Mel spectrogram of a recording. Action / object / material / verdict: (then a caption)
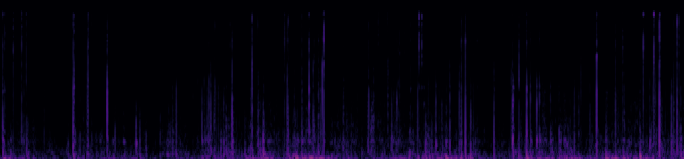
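scrape / urethane foam sponge / urethane foam / none. A rectangular white open-cell urethane sponge, soft and porous, is held against the microphone and scratched and squeezed with long glossy nails. The result is a steady, close, crackling scratch with many sharp, dry ticks and bright bursts over a low, muffled rumble.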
